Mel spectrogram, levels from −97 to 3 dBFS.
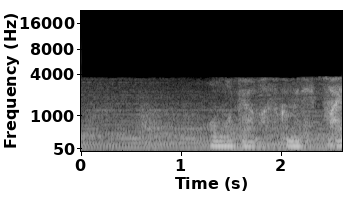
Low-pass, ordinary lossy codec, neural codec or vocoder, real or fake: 3.6 kHz; AAC, 16 kbps; none; real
